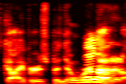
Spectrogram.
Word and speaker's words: Givarz: but here's my name don't worry about pronouncing my last name it's skyers but don't worry about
